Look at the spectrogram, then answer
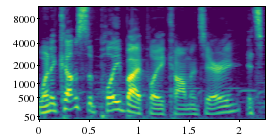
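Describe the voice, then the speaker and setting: A man talks at a fairly quick pace with very wide swings in pitch. Music plays in the background. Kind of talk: educational narration.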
